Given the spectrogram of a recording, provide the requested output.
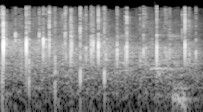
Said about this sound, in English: Let's get a round of applause, please, for Michael Buffer.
